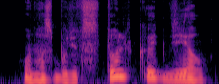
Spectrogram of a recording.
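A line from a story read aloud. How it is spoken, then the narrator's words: Whisper. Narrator (Russian): Она прошептала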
